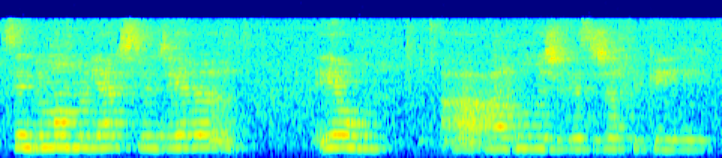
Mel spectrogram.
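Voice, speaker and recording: A woman speaks at a very slow pace with ordinary pitch variation. Audible room echo and noticeable background noise are present. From Cape Verde. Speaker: domestic worker. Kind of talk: testimony. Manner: halting, with repetitions and fillers.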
